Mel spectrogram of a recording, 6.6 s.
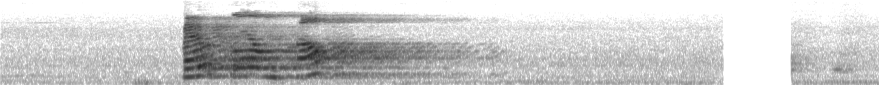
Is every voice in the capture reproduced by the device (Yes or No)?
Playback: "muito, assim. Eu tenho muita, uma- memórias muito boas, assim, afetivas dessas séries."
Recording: No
